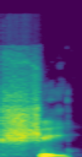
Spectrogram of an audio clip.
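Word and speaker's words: 死: number in japan however the pronunciation for the word death is she and it's also the same pronunciation for the letter four so in japan you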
